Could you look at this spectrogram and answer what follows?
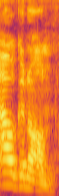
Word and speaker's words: Algernon: In 2nd place is Flowers for Algernon, or Algernon, depending how you like to pronounce it, by Daniel Keyes.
